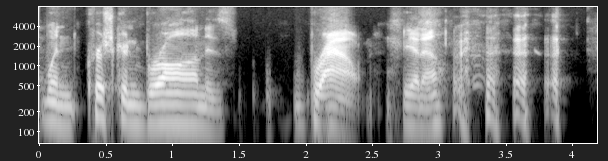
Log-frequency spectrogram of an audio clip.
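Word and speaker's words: Braun: Like Lei, if you choose to pronounce it that way. Yes. This is like when Christian Brawn is brown.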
